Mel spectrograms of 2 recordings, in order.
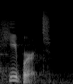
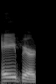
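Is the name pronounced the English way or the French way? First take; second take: English; French. First: The name is pronounced the English way. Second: The name is pronounced the French way. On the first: This is how outsiders say it. The speaker calls it wrong. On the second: This is how locals say it. The speaker calls it right. "it's French, you just know how to pronounce it"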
